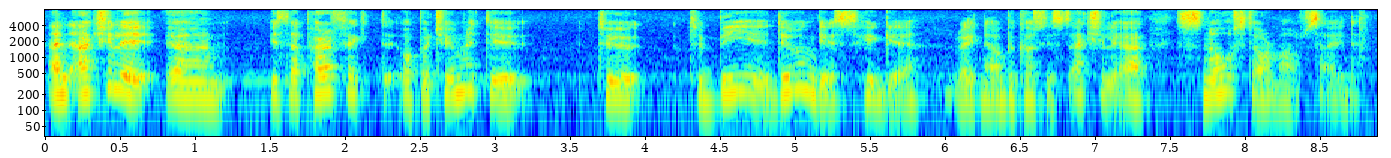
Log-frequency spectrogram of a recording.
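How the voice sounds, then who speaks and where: Calm man with a gravelly voice. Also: sits high, normal speed, few pauses, a little hiss or hum. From Sweden. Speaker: vlog co-host. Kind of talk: casual chat and sponsor read.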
